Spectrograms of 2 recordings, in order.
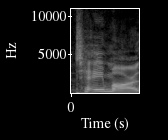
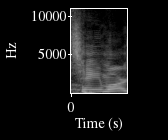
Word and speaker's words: Tamar: sister, whose name was Tamar. That's how we pronounce it. It was probably more pronounced Tamar, but we'll go with Tamar because that's how I grew up saying it.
